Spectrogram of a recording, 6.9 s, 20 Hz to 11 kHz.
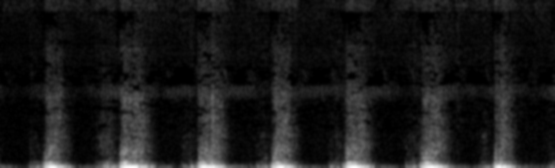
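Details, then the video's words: Male lion roaring, recorded 1 February 2024: a series of seven deep, grunting roar bursts, each about half a second long, repeated roughly once per second at a steady rhythm, with no other sounds. "Lion Roaring"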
